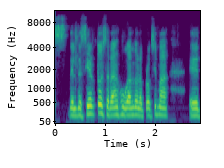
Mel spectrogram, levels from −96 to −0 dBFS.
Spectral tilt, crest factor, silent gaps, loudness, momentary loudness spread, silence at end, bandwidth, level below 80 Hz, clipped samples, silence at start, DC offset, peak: -5 dB/octave; 14 dB; none; -23 LUFS; 7 LU; 0 s; 9.4 kHz; -70 dBFS; under 0.1%; 0 s; under 0.1%; -8 dBFS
